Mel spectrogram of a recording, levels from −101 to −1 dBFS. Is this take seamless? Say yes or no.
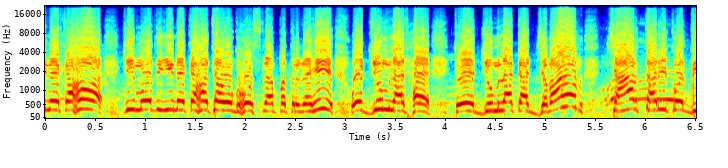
yes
